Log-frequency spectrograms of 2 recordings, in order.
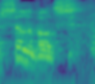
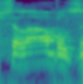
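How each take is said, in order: First: Said in the usual way. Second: "syllables" with the stress moved onto an open "LAH"; Nigerian-style syllables. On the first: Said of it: "instead of syllables". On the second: Retold or imitated. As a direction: say "syllables" as "sil-LAH-bles", teasing Nigerian English. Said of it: "always put the emphasis".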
